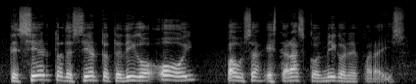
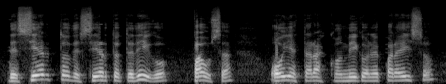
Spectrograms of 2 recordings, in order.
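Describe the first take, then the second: First: There is a pause just after hoy. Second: There is a pause just before hoy.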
